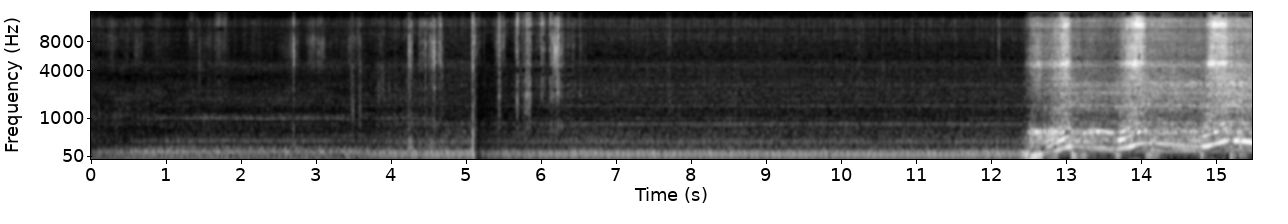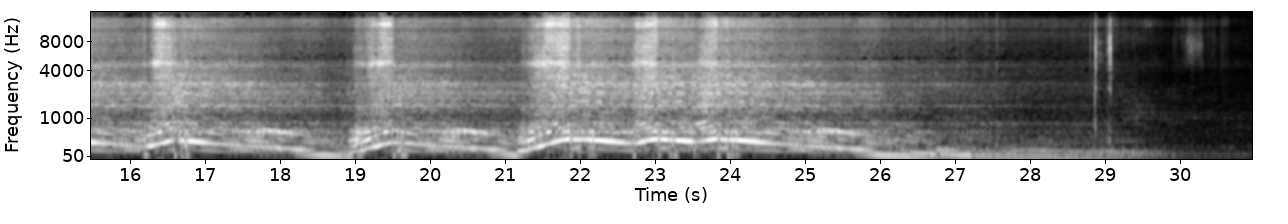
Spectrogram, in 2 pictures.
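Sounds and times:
car engine revving: 12.2s - 30.6s.

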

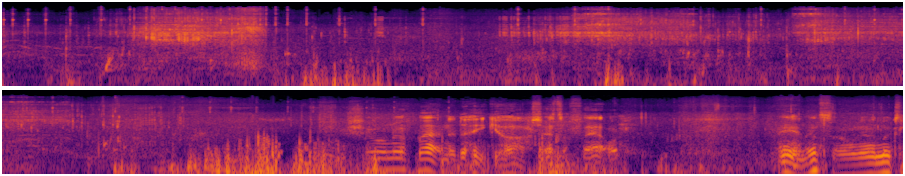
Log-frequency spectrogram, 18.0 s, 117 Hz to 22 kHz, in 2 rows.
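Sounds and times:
fishing reel whirring: 0.0s - 11.8s
wind buffeting microphone: 2.6s - 7.2s, 7.9s - 18.0s.

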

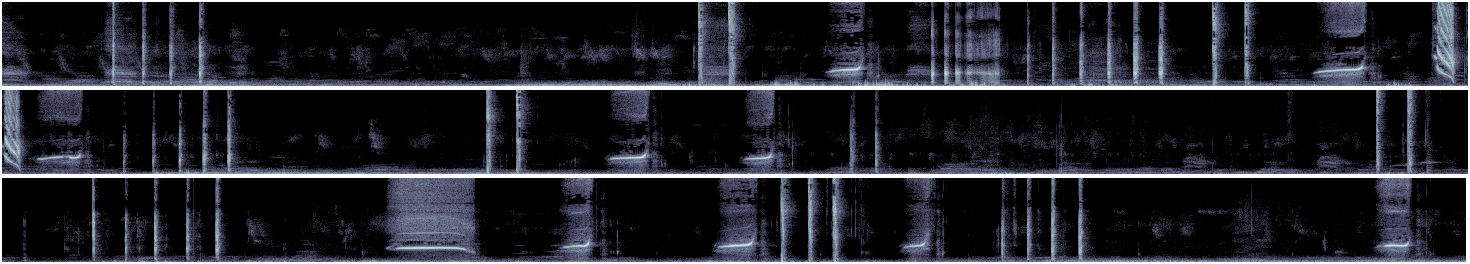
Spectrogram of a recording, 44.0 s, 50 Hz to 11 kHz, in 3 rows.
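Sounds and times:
parakeet whistled calls: 14.3s - 15.4s
parrot chirps: 14.3s - 15.4s
parrot whistles: 43.1s - 43.5s.

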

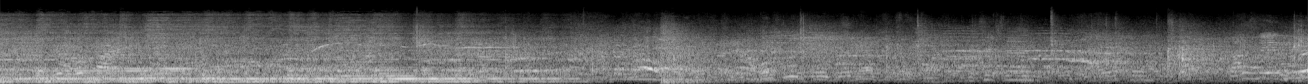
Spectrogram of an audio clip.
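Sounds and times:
music with long low notes: 0.0s - 5.9s.

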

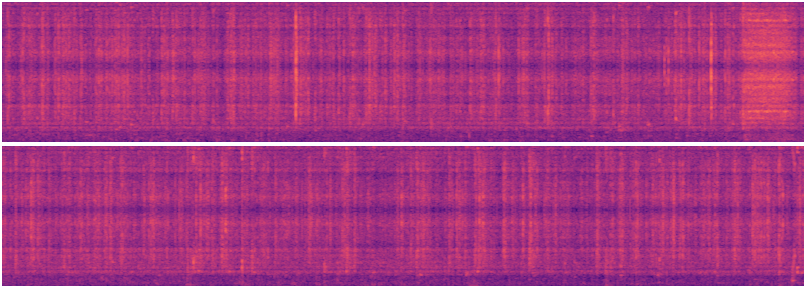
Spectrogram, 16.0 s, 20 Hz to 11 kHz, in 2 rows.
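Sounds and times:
underwater crackle of clicks: 0.0s - 16.0s.

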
